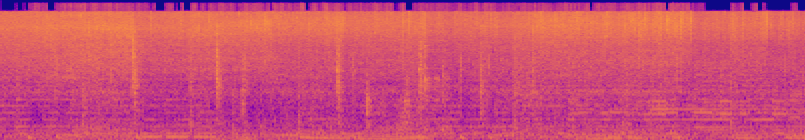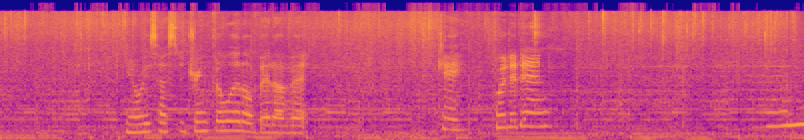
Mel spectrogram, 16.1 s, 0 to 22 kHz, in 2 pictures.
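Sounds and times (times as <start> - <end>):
food sizzling in a hot pot: 0.0 - 16.0.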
